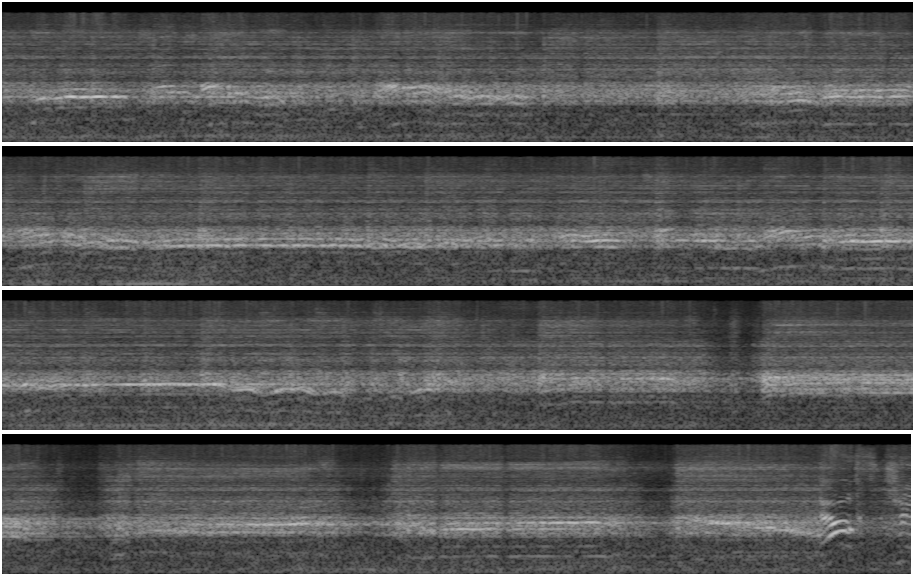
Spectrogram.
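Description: Music playing on an FM car radio, with its sound crowded into a narrow middle band.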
